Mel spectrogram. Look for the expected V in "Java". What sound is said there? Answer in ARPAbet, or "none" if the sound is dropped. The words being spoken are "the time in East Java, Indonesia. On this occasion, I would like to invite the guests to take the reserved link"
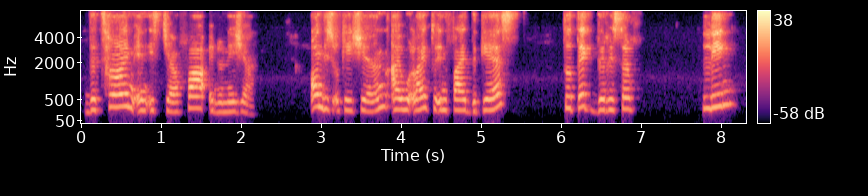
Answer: F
